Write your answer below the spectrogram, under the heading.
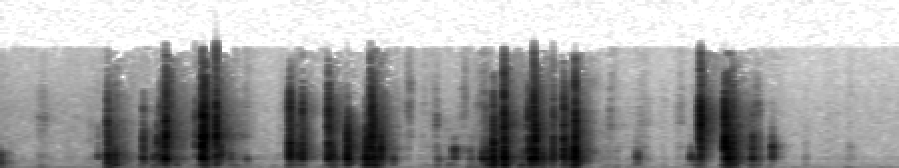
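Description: Paper rustling and scraping as a drawn paper card is slid out of a paper pocket and handled. The rustling comes in four separate bursts of about a second each.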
